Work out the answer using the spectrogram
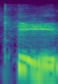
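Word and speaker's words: Quay: you may want to know that uh it's pronounced key but spelled QA quu a y um is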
